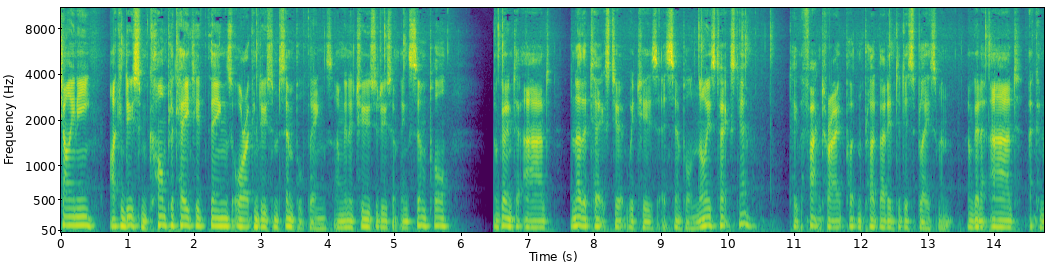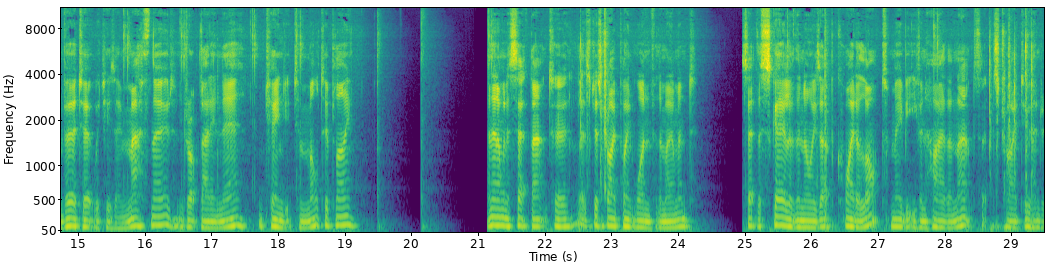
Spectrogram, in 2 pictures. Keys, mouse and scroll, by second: 0.2 middle click, 0.7 click, 2.1-3.1 scroll up 1, 3.1 middle click, 4.1-4.9 scroll up 1, 4.9 click, 9.5 click, 15.7 click, 19.7 middle click, 21.1 click, 22.5 KP_Decimal, 28.7 KP_2, 29.0 KP_0, 29.2 KP_Enter.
